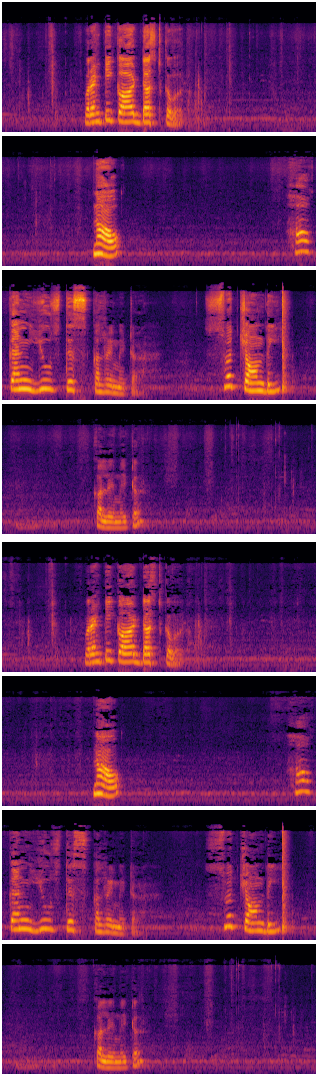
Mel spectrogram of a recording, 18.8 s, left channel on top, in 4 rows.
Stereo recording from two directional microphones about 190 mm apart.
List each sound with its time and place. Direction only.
1.2 s speech: 55° left (ahead or behind)
6.0 s a sound: 55° left (ahead or behind)
9.1 s female singing: 50° left (ahead or behind)
10.6 s a woman's voice: 40° left (ahead or behind)
12.6 s a sound: 45° left (ahead or behind)
15.5 s speech: 10° left (ahead or behind)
